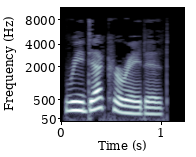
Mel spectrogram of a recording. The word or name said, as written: redecorated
